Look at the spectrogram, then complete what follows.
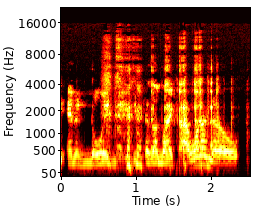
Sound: laughs

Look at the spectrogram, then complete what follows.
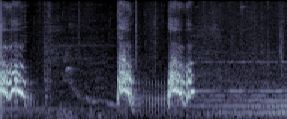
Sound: bark; barks; barks

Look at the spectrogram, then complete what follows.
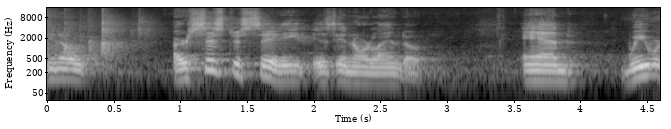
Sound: applause

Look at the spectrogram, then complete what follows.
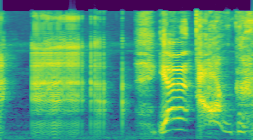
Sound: laughs

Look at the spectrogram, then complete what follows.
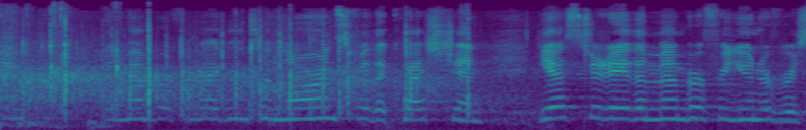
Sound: applause

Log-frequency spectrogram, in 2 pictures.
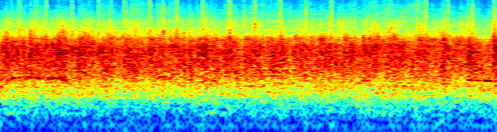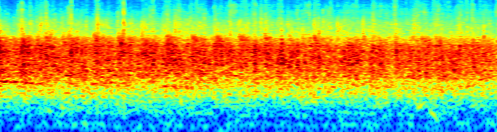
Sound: applause; cheering

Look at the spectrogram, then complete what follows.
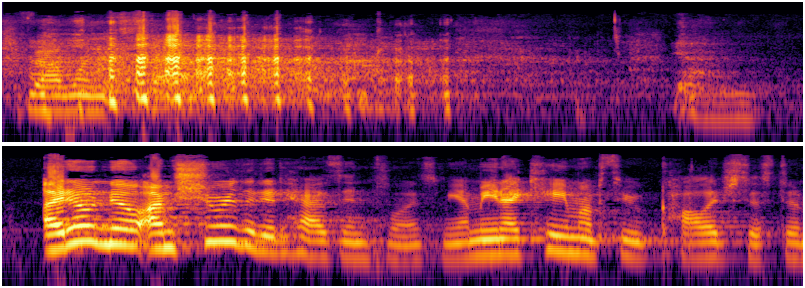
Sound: laughter

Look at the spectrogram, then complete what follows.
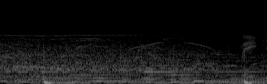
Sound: pensive instrumental music; audience cheering

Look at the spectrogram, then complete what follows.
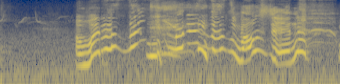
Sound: laughs

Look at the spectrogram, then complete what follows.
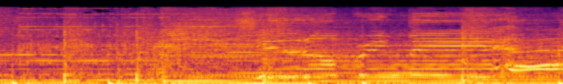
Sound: phone ringing

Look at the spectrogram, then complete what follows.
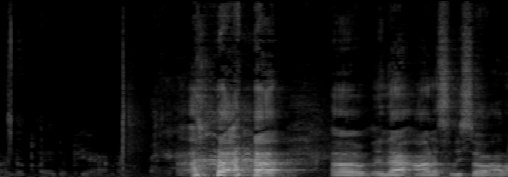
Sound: laughs

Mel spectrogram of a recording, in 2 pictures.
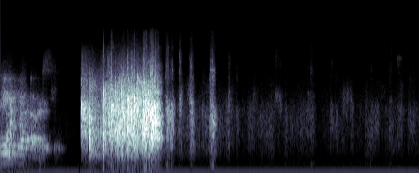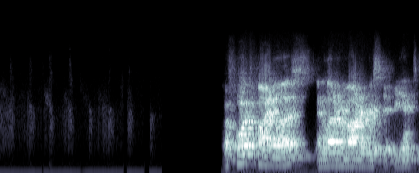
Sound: applause

